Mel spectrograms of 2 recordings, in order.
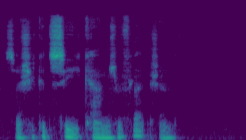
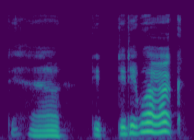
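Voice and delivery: whispering fairy; 10 semitones higher, 3 dB louder than usual. Acted. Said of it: "the sprite whispered".

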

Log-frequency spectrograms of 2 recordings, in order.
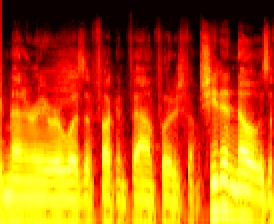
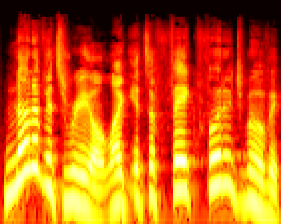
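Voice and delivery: exasperated explaining; 12 semitones higher than usual. Retold or imitated. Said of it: "And I'm like".

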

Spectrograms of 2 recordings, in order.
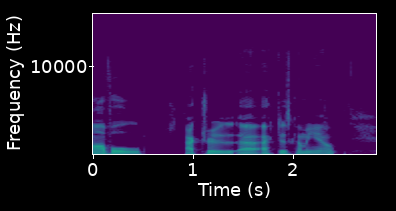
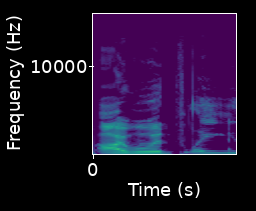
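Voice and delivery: mock eager; 6 semitones higher, 6 dB louder, much slower than usual. Mock eager reply to catchphrase.

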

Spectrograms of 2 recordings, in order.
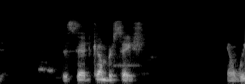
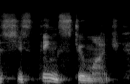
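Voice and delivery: ordinary talk, nothing marked

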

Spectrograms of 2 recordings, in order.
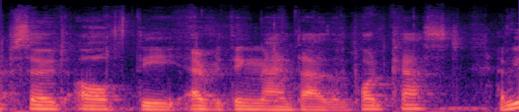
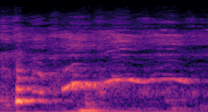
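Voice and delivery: burst of laughter; 4 dB quieter than usual. Real, not acted. Host laughing at his friend's charity claim, disbelieving laugh.

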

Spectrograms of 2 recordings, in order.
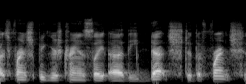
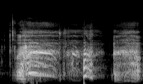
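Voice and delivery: real high laugh. Real, not acted. Joke about coups in America.

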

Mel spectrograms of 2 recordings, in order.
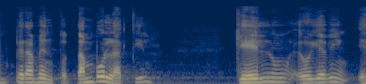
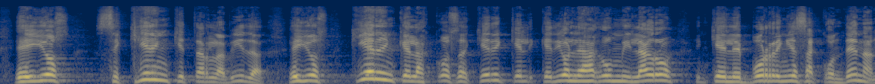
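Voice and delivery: loud, high, driving pulpit preaching; preaching at full force; 8 semitones higher, 9 dB louder than usual. Acted. Pastor preaching loudly about prisoners and guilt. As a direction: thunder it at the congregation.

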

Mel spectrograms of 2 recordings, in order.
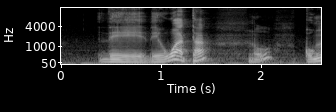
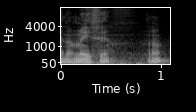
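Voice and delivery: ordinary talk

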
